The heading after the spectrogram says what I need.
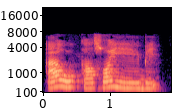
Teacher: ini wawunya sukun, ya, wawunya mati, sebelumnya fathah, maka dibacanya harus pendek.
